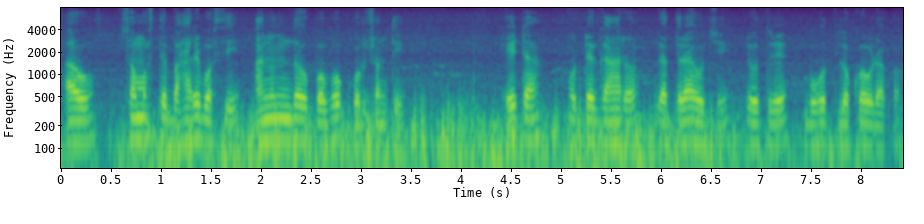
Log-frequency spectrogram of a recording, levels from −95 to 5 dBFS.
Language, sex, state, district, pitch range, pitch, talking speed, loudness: Odia, male, Odisha, Khordha, 105-120 Hz, 115 Hz, 120 wpm, -17 LUFS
